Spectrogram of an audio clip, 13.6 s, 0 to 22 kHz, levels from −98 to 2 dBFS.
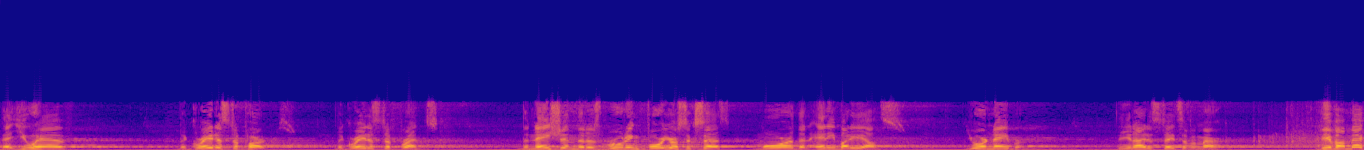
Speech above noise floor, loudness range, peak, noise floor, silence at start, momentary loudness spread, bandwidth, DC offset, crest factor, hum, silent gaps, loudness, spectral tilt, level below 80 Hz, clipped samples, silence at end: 25 dB; 3 LU; -8 dBFS; -48 dBFS; 0 s; 20 LU; 7.6 kHz; under 0.1%; 18 dB; none; none; -24 LUFS; -4 dB/octave; -66 dBFS; under 0.1%; 0 s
